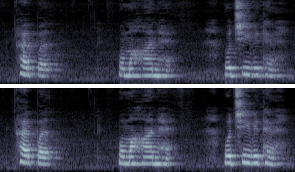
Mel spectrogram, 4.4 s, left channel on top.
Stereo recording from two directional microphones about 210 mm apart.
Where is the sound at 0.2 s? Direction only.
25° right (ahead or behind).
